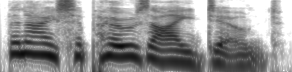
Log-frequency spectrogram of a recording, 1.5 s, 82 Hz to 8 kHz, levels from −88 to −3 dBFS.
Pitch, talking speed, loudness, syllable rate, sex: 185 Hz, 205 wpm, -17 LUFS, 5.2 syllables/s, male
